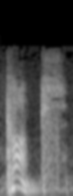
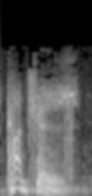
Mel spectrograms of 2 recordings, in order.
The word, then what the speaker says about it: conchs: Conchs, sometimes pronounced conches.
